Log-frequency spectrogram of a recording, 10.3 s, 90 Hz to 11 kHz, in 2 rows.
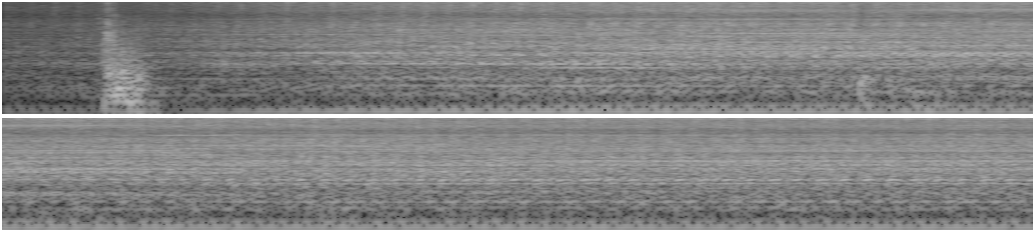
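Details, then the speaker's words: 2005 Subaru Forester 2.5 manual with a high-idle problem: when the EVAP purge valve is plugged back in, the warm idle climbs from about 1,000 to about 1,200 rpm and holds, likely from air drawn through the purge valve. "Plug it back in. Yep, it definitely speeds up a little bit."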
